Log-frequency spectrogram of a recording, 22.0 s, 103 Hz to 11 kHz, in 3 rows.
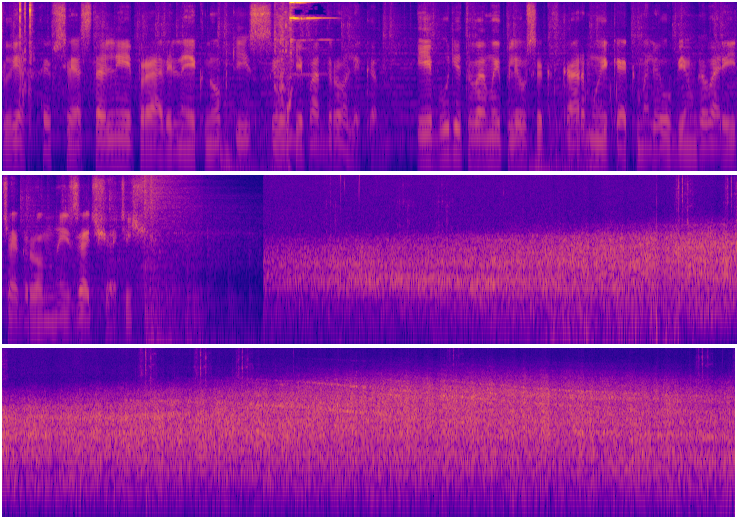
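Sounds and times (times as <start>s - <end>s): jet fighters flying over: 10.0s - 22.0s.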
